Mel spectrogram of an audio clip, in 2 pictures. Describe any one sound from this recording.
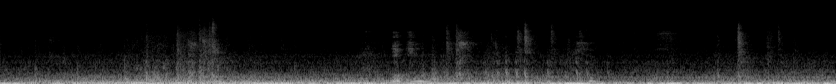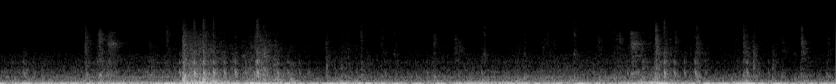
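A bus interior rattles and knocks over bumps.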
